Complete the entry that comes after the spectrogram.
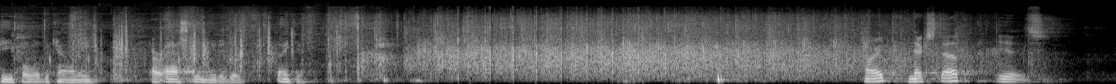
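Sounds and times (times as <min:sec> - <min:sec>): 
speech: 0:00.0 - 0:03.3, 0:08.6 - 0:10.6
audience clapping at a meeting: 0:03.5 - 0:10.8.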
